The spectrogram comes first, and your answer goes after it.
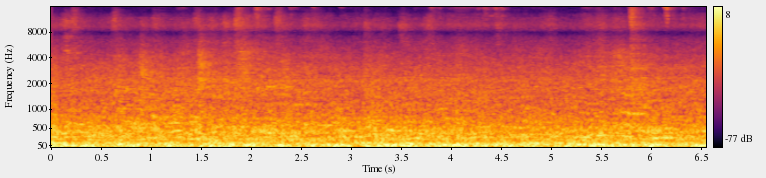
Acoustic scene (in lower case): subway station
